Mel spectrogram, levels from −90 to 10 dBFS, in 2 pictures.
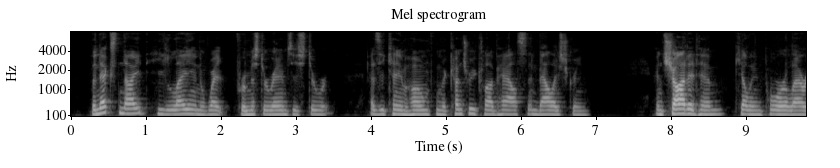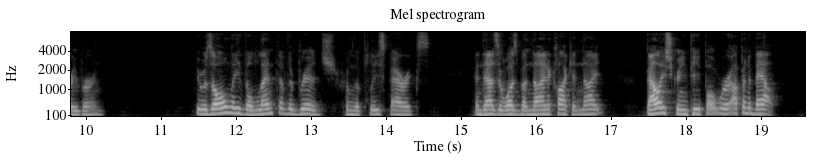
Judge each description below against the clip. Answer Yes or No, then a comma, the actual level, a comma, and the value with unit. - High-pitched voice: No, medium, 150 Hz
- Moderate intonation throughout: No, narrow, 2.1 semitones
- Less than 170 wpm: No, average, 175 wpm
